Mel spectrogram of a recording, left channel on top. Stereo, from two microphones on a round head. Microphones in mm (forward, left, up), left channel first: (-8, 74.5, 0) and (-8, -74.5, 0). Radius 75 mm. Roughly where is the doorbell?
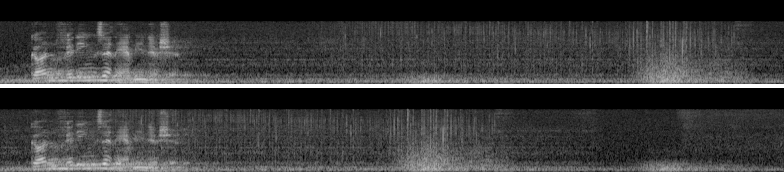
I don't hear a doorbell.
